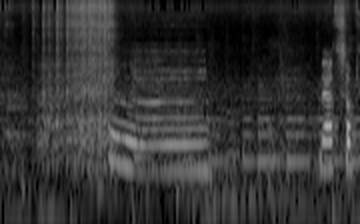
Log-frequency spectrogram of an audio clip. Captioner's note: sigh & whine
